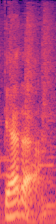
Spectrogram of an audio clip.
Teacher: Connect get with a and change the T to a D sound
